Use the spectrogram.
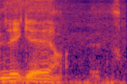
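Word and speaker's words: Léguer: rejoindre les bords du lez guerre ça se prononce comme ça la rivière qui coule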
